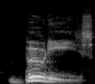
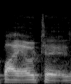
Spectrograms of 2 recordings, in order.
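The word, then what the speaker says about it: Boötes: let's concentrate on uh booties or biotes I believe is the actual pronunciation of it this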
